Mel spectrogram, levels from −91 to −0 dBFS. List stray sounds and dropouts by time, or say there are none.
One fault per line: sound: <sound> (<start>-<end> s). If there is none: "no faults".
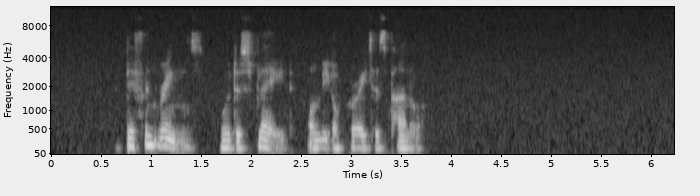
no faults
